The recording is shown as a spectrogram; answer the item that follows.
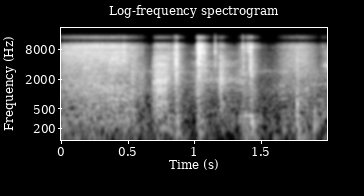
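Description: A shrink-wrapped cardboard box being handled and shifted on a desk: a short scraping hiss about half a second long, then a few crinkles and light knocks of plastic wrap and cardboard.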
